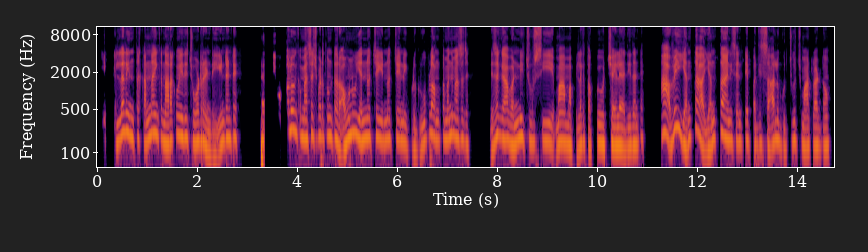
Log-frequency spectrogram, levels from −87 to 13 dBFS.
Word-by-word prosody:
ఈ - - -8 0.2
పిల్లలింతకన్నా 170 0 +2
ఇంక 180 - -7
నరకం 160 +7 +2
ఏది 180 0 +1
చూడరండి. 145 -10 0
ఏంటంటే, 170 +4 +1 0.5
ప్రతి - - -2
ఒక్కళ్ళు 240 - 0
ఇంక 200 - -7
మెసేజ్ 170 +2 +1
పెడుతుంటారు. 180 -3 -1
అవును. 185 +7 +2
ఎన్నొచ్చాయి, 175 +1 +1
ఎన్ని 160 +2 -2
వచ్చాయని. 160 -1 -2
ఇప్పుడు 120 -1 -8
గ్రూప్‌లో 155 - -1
అంతమంది 165 +4 -2
మెసేజ్ 165 -4 -1 0.5
నిజంగా 170 +4 +2
అవన్నీ 150 +5 +1
చూసి 155 0 0 0.2
మా 150 - +5
మా 135 - +2
పిల్లకు 135 +5 -3
తక్కువ 130 +4 -4
వచ్చాయిలే 130 0 +2
అది 125 - -4
ఇదంటే 135 +4 -3 0.4
ఆ! - - +7
అవి 250 - +2 0.2
ఎంత, 170 +2 -4 0.3
ఎంత, 165 +2 -4
అనేసంటే 150 -2 -2
10 125 +2 -6
సార్లు 150 +4 0
గుచ్చి 120 -1 -10
గుచ్చి 150 - -8
మాట్లాడటం, 125 0 -2
155 Hz, 165 wpm, -24 LUFS, 135-175 Hz, 0.5 s, ఆ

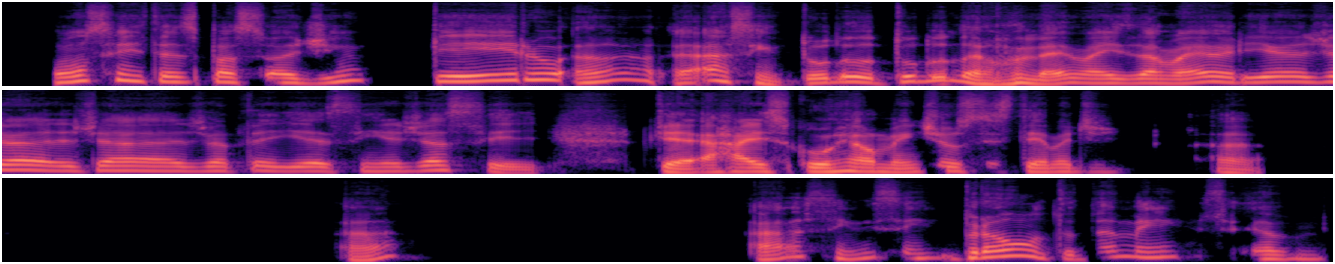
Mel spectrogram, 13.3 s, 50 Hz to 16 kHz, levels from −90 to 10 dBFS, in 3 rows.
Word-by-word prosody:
com 170 +4 +3
certeza 200 -6 0
passar 170 -3 +2
o - - +3
dia 150 +7 -2
inteiro 230 +2 +3
hã? 215 +9 -1
Eh, - - -1
assim, 220 -5 0
tudo 165 +4 +3
tudo 190 -4 0
não, 120 +4 +2
né, 125 -1 +3
mas 145 -2 0
a 145 - +4
maioria 180 +5 +2
já 175 -3 +3
já 155 -1 0
já 150 +1 -3
teria 145 -2 -1
assim 140 +1 -8
eu - - -4
já 170 +4 0
sei. 100 - -7 0.3
Porque - - +3
a 105 - +4
high 130 +1 +4
school 130 +1 +2
realmente 130 -2 +1
é - - 0
o - - -1
sistema 125 0 -3
de 120 -1 -14 0.3
Hã. - - -6 1.3
Hã? - - -6 1.2
Ah, 220 - -3
sim, 170 -5 -8
sim. 175 -3 -11
Pronto, 205 - +2
também, 205 +6 -6
você 230 - -20
eu 145 - -4
160 Hz, 190 wpm, -22 LUFS, 140-190 Hz, 1.3 s, a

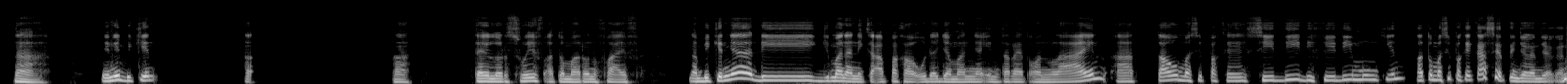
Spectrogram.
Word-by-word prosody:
Nah, 110 -6 +2 0.6
ini 165 +6 +8
bikin, 190 +3 +2 0.9
eee - - -7 1.4
Eee, 115 -1 -3 0.7
Taylor 135 -1 +4
Swift 150 +2 +1
atau 125 +1 -2
Maroon 120 0 +1
5. 115 -2 -5 0.5
Nah, 140 - -1
bikinnya 190 - +6
di 190 -1 +1
gimana 160 -2 +3
nih, 125 -2 -1
Kak? 125 -1 -4
Apa 135 - -4
kalau 125 -1 -2
udah 130 - -1
zamannya 120 -1 -1
internet, 120 0 -5
online 125 - 0
atau 145 +9 -3
masih 180 0 -1
pakai 165 -1 -4
CD, 190 +5 -2
DVD 185 +3 -2
mungkin? 220 +5 -2
Atau 185 +4 0
masih 210 +6 -1
pakai 205 -1 -2
kaset - - -1
jangan-jangan? 145 - +1
155 Hz, 125 wpm, -23 LUFS, 125-190 Hz, 1.4 s, ini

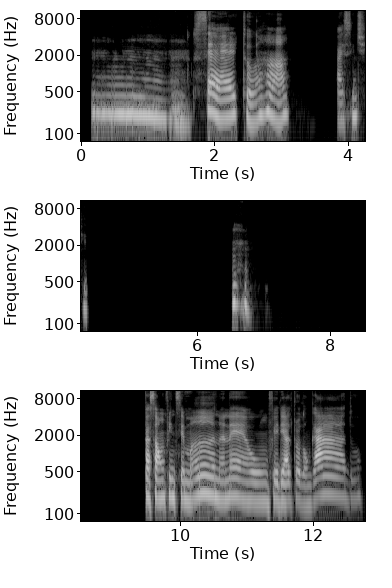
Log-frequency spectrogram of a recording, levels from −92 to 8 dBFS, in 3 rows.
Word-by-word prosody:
Hum. 210 -6 -1
Certo, 195 -6 +1
aham. 200 -2 0 0.7
Faz 160 0 -8
senti 195 0 -8 2.2
Uhum. 210 -6 -5 2.7
Passar 180 - +6
um 180 - -2
fim 195 0 -3
de 175 - -5
semana, 190 +1 0
né, 185 -2 -1
ou 165 -1 -2
um 160 -1 -8
feriado 160 0 +2
prolongado. 185 +4 +2
190 Hz, 75 wpm, -25 LUFS, 170-210 Hz, 2.7 s, Passar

